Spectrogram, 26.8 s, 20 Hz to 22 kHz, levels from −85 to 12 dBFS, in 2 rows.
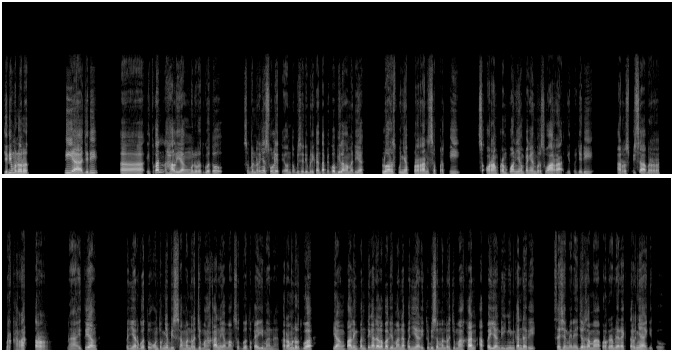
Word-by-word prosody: Jadi, - - +4
menurut 200 -5 +6 0.7
iya. 220 - +8
Jadi, 235 - -4 0.5
eee, 140 -1 +3
itu 190 - -15
kan 290 +2 +7
hal 175 -1 +4
yang 155 -1 +2
menurut 150 -1 -3
gue 145 +3 -2
tuh, 250 - -4 0.4
sebenarnya 250 +3 -6
sulit 230 -1 -1
ya, - - -7
untuk 125 - -11
bisa 135 - -7
diberikan 125 +1 -4
tapi 225 - -2
gue 230 - +5
bilang 195 -2 +2
sama 135 -6 -4
dia, 190 +10 -3 0.4
"Lu 210 - +6
harus 215 0 +5
punya 155 0 -2
peran 145 +5 +4
seperti 205 +7 -9 0.4
seorang 170 0 +3
perempuan 165 +7 +1
yang 195 -1 -3
pengen 180 +1 -2
bersuara." 145 -2 +4
Gitu. 95 - -23
Jadi, 170 +12 -8 0.6
harus 150 +3 -2
bisa 135 - +1
ber 135 +1 -4 0.4
berkarakter. - - -1 0.4
Nah, 105 -1 -5
itu 200 - -8
yang 205 -1 +6 0.6
penyiar 135 +1 -1
gue 140 - 0
tuh 205 - -7
untungnya 155 +4 -4
bisa 175 -6 -6
menerjemahkan 125 +7 -2
ya 120 - -3
maksud 110 +1 -8
gue 120 - -2
tuh - - -12
kayak 110 - -1
gimana. 100 -5 -11
Karena 155 - +1
menurut 155 -4 0
gue 165 - +7 0.5
yang 135 +1 +1
paling 135 +1 +5
penting 145 +9 -3
adalah 145 +4 +6
bagaimana 125 +4 +1
penyiar 135 -5 -2
itu 120 +7 -9
bisa 165 - -4
menerjemahkan 120 +6 +3
apa 130 +4 -3
yang 150 -3 +1
diinginkan 125 +4 -2
dari 130 +4 -2 0.4
station 130 0 -4
manager 115 +6 -2
sama 120 -5 +1
program 115 0 -3
director-nya 140 +11 0
gitu. 100 -3 -20
145 Hz, 170 wpm, -25 LUFS, 125-175 Hz, 0.7 s, iya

